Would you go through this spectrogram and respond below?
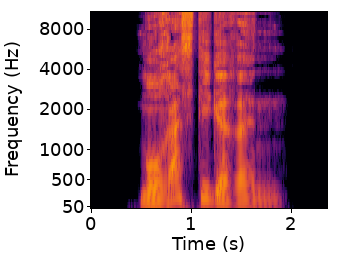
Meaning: inflection of morastig: 1. strong genitive masculine/neuter singular comparative degree 2. weak/mixed genitive/dative all-gender singular comparative degree
- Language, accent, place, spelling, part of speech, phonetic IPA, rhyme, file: German, Germany, Berlin, morastigeren, adjective, [moˈʁastɪɡəʁən], -astɪɡəʁən, De-morastigeren.ogg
